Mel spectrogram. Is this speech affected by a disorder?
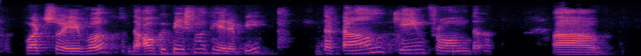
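No.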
